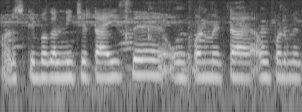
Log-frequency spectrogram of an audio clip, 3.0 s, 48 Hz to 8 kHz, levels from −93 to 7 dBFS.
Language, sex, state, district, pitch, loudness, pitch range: Hindi, female, Bihar, Katihar, 235 Hz, -15 LUFS, 235-240 Hz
